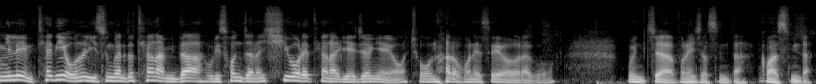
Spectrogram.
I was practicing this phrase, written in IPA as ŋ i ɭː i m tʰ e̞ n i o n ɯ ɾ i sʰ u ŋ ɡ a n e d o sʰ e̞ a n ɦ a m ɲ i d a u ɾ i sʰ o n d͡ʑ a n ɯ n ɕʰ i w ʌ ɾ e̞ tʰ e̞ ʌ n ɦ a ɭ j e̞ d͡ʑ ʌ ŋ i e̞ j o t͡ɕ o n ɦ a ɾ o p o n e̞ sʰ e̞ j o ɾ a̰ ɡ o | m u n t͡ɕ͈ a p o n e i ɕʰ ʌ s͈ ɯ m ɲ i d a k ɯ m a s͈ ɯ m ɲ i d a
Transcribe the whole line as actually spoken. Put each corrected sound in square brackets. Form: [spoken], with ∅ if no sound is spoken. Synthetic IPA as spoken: ŋ i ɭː i m tʰ e̞ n i o n ɯ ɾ i sʰ u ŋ ɡ a n e d o [tʰ] e̞ [ʌ] n ɦ a m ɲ i d a u ɾ i sʰ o n d͡ʑ a n ɯ n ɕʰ i w ʌ ɾ e̞ tʰ e̞ ʌ n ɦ a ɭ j e̞ d͡ʑ ʌ ŋ i e̞ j o t͡ɕ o n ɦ a ɾ o p o n e̞ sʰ e̞ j o ɾ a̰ ɡ o | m u n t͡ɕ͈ a p o n e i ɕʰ ʌ s͈ ɯ m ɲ i d a k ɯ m a s͈ ɯ m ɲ i d a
